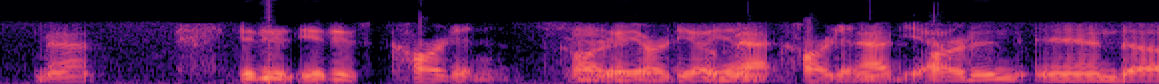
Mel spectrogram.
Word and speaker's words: Cardin: It is Cardin.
